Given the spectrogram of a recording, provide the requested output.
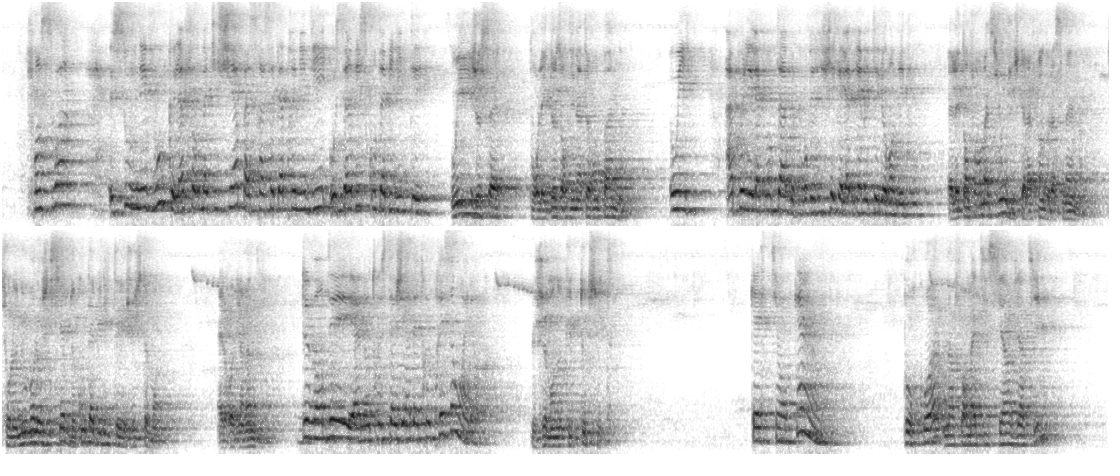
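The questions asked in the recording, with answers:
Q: Pourquoi l'informaticien vient-il?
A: Pour réparer deux ordinateurs en panne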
